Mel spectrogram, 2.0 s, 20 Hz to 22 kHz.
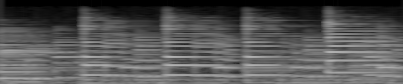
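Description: Grand piano tuned to A = 432 Hz, played solo: a quick, lively run of struck notes, each ringing and dying away, over sustained lower notes.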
